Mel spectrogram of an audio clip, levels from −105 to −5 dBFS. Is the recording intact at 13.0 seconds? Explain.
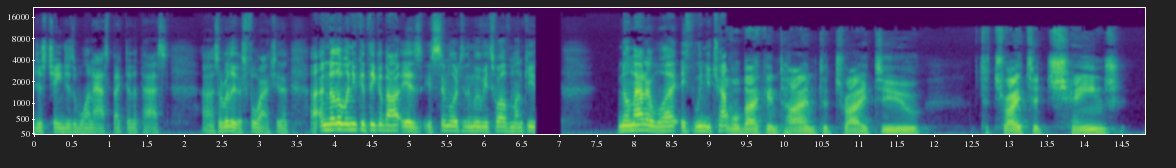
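No. From 9.22 s to 14.82 s the speech turns deep and dragging, at 0.639 times its proper speed and about seven semitones low, a section at the wrong speed. It was likely played back against the wrong clock, so pitch and tempo fall together.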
